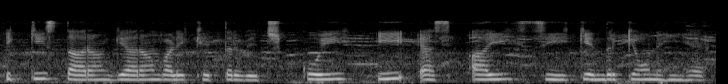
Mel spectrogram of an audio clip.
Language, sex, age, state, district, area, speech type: Punjabi, female, 18-30, Punjab, Bathinda, rural, read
